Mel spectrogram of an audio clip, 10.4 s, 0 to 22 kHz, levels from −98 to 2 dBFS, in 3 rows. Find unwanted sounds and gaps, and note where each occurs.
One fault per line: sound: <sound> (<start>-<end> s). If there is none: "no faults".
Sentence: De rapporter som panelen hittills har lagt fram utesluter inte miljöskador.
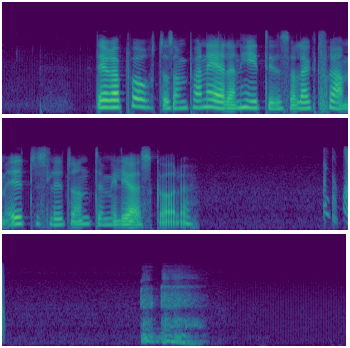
sound: chirp (6.7-7.0 s)
sound: throat clearing (8.3-9.0 s)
